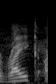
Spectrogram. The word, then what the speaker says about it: Reich: That same evening in O'Shaughnessy Performance Space in Benilde's Hall on the College of Santa Fe campus, Martha Reich, R-E-I-C-H, is that how you pronounce it? – Yep. – And Michael Kott, K-O-T-T, which rhymes with not, N-O-T-T, who's kind of hot, H-O-T.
